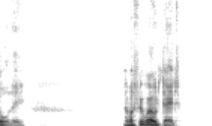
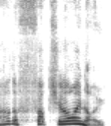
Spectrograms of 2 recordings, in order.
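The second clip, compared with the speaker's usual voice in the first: high-pitched, indignant comeback; exasperated retort; 12 semitones higher than usual. Retold or imitated. Retelling reply to ex about bubble bath, exasperated retort. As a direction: throw it back, voice pitched right up.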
